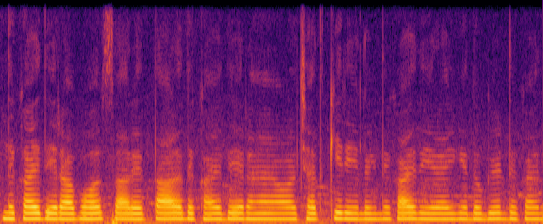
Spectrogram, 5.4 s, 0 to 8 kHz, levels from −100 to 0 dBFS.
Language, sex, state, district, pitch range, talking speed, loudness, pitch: Hindi, male, Uttarakhand, Tehri Garhwal, 205-210 Hz, 240 wpm, -15 LUFS, 205 Hz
